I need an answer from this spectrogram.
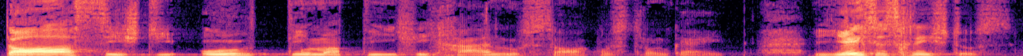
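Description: Man, preacher, gravelly voice, emphatic sermon, loud stresses and low murmurs. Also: sing-song, unhurried. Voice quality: gravelly, husky.

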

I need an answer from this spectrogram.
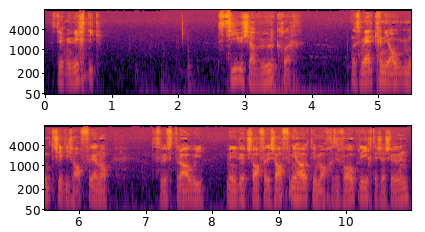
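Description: Man, gravelly, informal preaching, keeps asking "oder?". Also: fairly low pitch, steady tone, a little fast, pauses often. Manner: conversational, often asks "oder?". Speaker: lay preacher. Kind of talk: informal sermon to a small group.

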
